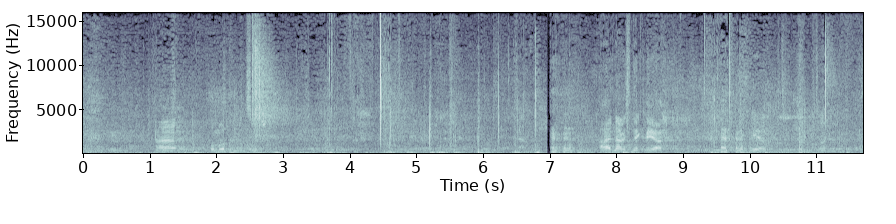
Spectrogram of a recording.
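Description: A man talks in a large echoing hall.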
